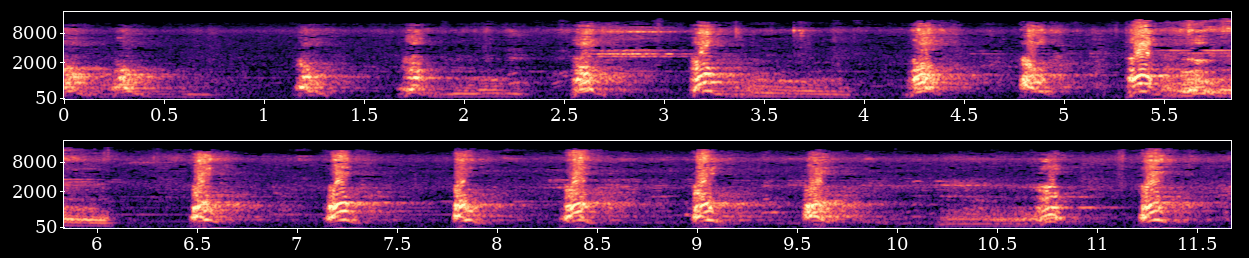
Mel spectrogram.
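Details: Guarding female German Shepherd barking hard and loud, roughly seventeen sharp, abrupt barks repeated about every two-thirds of a second in a steady aggressive series, with brief pauses between short bursts.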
